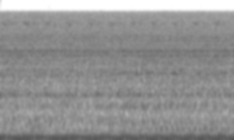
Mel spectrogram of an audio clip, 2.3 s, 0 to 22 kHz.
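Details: 1995 BMW E36 318i after replacing the auxiliary drivebelt deflection pulley next to the alternator, which caused a squeal at idle: steady, smooth idle with an even hum and no belt squeal or chirp; fixed.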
